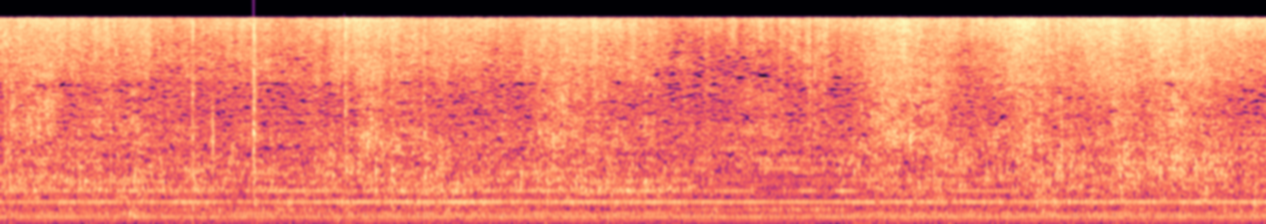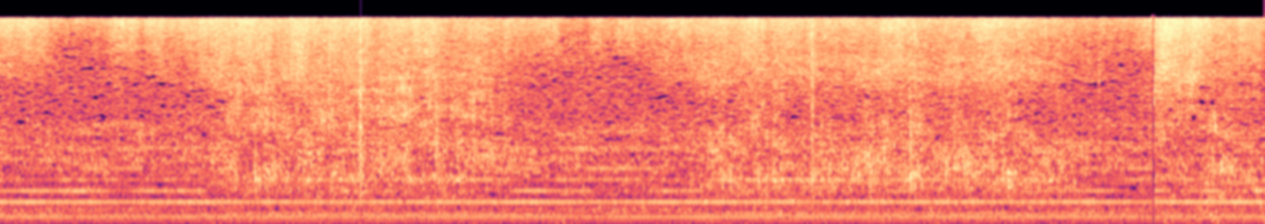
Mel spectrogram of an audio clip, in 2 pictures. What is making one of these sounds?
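A pressure washer pump hums steadily.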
